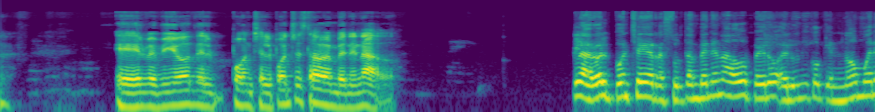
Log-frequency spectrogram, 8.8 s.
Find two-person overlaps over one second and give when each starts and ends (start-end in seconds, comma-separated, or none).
none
